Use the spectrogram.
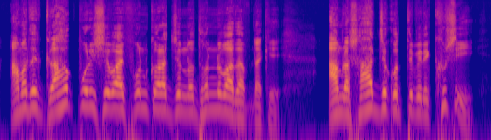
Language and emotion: Bengali, happy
